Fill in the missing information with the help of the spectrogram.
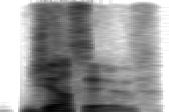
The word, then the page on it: jussive: British English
